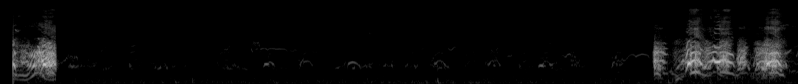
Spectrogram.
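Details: Pack of Greenland dogs in Greenland: a short burst of loud, rough overlapping calls, a quiet stretch of faint soft sounds, then another loud cluster of harsh barking calls near the end.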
